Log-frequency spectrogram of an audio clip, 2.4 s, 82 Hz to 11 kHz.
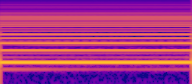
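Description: A single alto saxophone note, written B4 (concert D4), held steady as a half note in melody playback, with a rich, buzzy set of overtones and no change in pitch or loudness.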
